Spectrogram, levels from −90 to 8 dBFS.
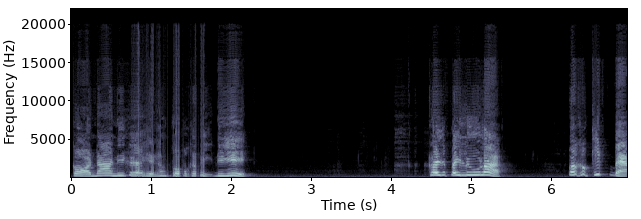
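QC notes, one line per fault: Throughout: Opus compression is the likely cause of a grainy, rough texture across the speech. The encoder appears to stay in its full-band music mode: it preserves each band's overall energy but fills bands it cannot afford to code precisely with folded copies of lower bands or with noise. That keeps the spectrum full, with little hollow swirling and content up to about 20.3 kHz, while tonal detail turns noisy. The plainly audible damage fits a low rate near 24 kbps.
0.76–1.66 s: processor overload crackle, a gritty tearing that lasts almost a second and then stops. The processor is repeatedly missing its deadlines for short audio buffers, each around 10 ms. When a buffer is not ready, the output repeats a stale buffer instead, so each miss splices old audio against new with hard edges. Dozens of these splices in quick succession merge into a continuous crackle on top of the speech until the load eases.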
